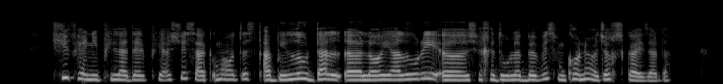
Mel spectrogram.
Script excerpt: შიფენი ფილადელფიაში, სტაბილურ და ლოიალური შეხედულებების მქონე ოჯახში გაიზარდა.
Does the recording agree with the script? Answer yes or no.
no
